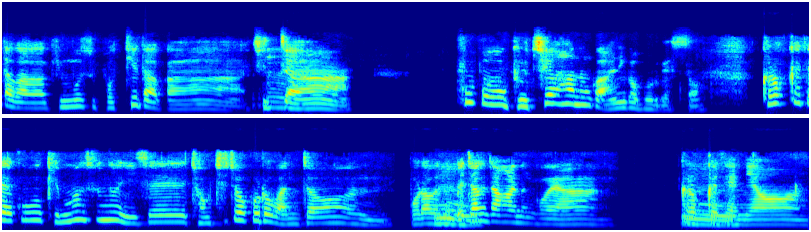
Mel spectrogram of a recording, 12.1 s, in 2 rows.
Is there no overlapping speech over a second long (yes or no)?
yes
